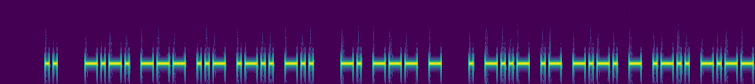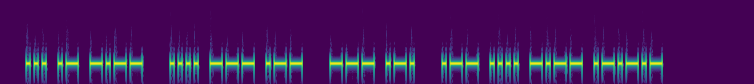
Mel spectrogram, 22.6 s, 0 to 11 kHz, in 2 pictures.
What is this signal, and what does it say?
Morse code, heard as a keyed tone, about 20 wpm, 700 Hz. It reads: I COULD NOT EXACTLY SAY HOW OR WHY.
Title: Sentences from Top 1000 Words - Review Part 6 - 20wpm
